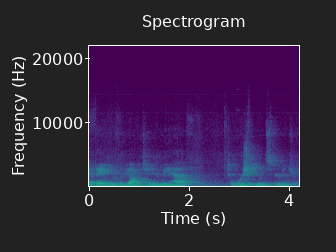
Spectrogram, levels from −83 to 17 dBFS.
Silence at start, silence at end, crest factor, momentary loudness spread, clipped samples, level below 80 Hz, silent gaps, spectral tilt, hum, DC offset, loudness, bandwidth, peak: 0 s; 0 s; 16 dB; 15 LU; under 0.1%; -52 dBFS; none; -7 dB/octave; none; under 0.1%; -32 LUFS; 15 kHz; -16 dBFS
